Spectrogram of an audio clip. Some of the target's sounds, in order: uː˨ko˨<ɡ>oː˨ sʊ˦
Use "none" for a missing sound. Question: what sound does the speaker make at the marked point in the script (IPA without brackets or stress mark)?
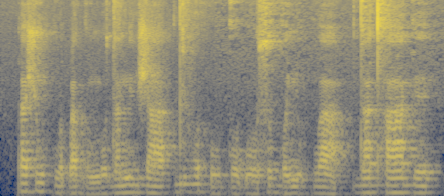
ɓ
